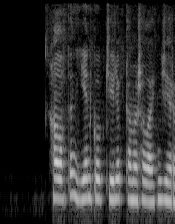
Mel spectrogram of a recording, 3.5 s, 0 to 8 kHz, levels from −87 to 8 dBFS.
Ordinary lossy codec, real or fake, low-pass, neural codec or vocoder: none; fake; none; codec, 16 kHz, 2 kbps, FunCodec, trained on LibriTTS, 25 frames a second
